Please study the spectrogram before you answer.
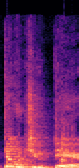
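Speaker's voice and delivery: high, loud acted threat; threatening warning. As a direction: warn him off forcefully. Threat during acted fight.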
